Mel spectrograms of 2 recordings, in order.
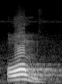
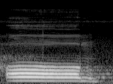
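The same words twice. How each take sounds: First: The vowel is held for a normal length. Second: The vowel is held noticeably longer. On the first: "ये तो बोलेगा सीधा ओम" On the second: "ओ की यहां पर तीन मात्रा है"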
